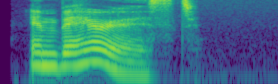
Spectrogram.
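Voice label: "emberrassed", english, female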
